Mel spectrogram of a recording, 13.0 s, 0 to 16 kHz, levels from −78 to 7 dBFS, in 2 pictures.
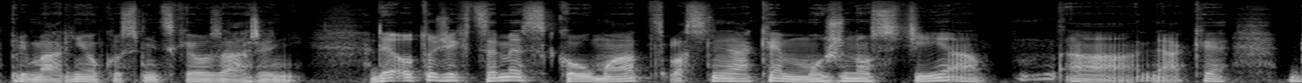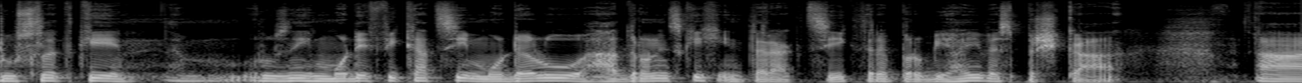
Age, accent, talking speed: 30-49, native, 120 wpm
